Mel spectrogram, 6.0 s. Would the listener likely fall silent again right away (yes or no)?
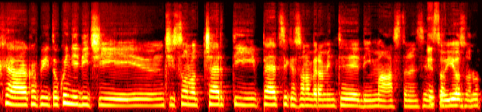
yes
